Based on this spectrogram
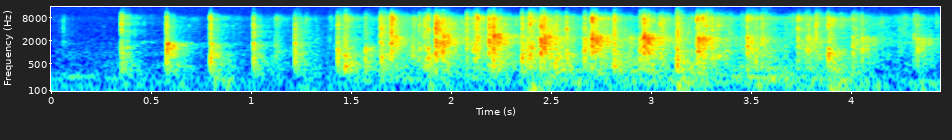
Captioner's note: audience clapping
